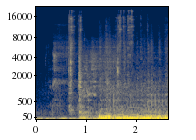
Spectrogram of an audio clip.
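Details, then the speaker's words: 1965 Ford F100 V8 with a rebuilt Edelbrock 750 carburetor, recorded in wind: keys rattle, a brief crank, then it catches cleanly and holds a steady, low rumbling idle that is possibly set a little low; it starts and runs well. "she starts up good. She don't run too bad. Idle's a little low, possibly."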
